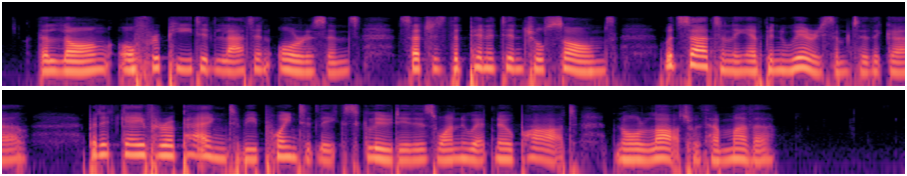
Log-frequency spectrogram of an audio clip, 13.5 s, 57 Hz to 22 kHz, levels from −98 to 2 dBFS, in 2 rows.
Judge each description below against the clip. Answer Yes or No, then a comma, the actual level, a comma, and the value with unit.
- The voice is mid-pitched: Yes, medium, 170 Hz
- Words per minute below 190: Yes, average, 175 wpm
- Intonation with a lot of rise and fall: No, average, 3.0 semitones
